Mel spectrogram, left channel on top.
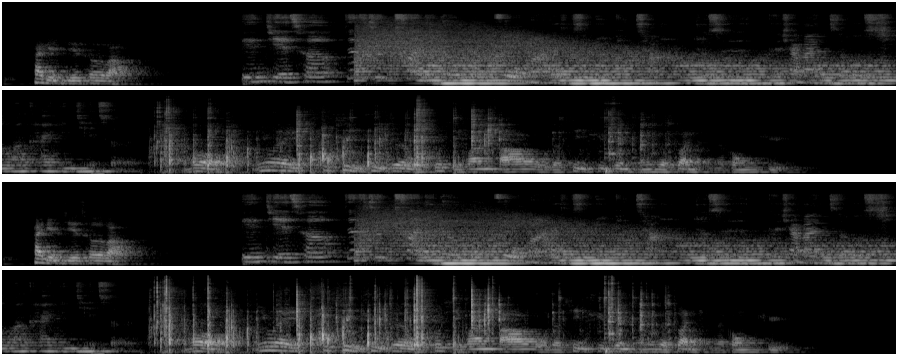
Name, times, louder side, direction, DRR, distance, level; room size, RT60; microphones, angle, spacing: voice 1, 0.3-1.3 10.7-16.9, right 2 dB, 55° right, 4 dB, 1.7 m, -35 dB
voice 2, 2.4-10.3, left 1 dB, 5° right, 0 dB, 3.2 m, -40 dB
sound 1, 3.5-9.2 9.5-9.8, equal, 30° left, 2.4 m, -32 dB
sound 2, 10.4-14.0 14.4-14.6 14.9-15.7, right 6 dB, 80° right, 0.8 m, -32 dB
12.5 x 8.8 x 6.1 m, 0.73 s
head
